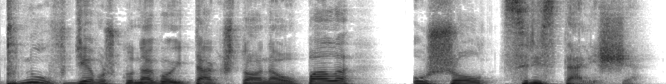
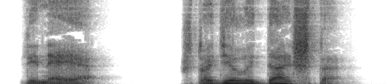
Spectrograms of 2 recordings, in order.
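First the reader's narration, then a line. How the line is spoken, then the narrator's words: Hissing. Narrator (Russian): прошипел я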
